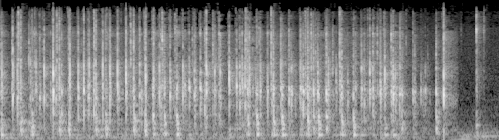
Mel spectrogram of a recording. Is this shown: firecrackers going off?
no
